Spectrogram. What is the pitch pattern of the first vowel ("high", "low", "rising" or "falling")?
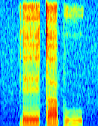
high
